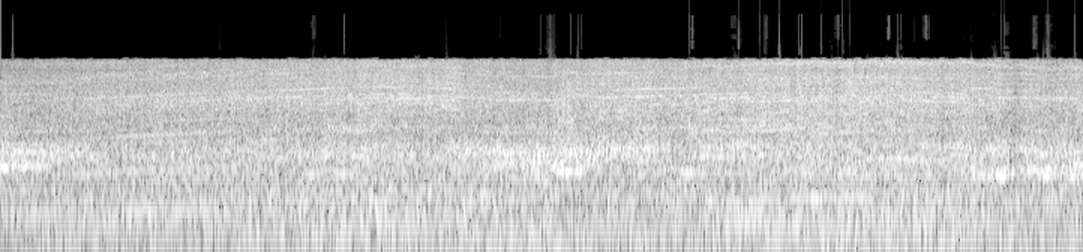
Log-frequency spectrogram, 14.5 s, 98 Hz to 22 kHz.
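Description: Mazda Xedos 6's 2.0-litre V6 pulling hard under full load, its note rising slowly as the revs climb from about 4,000 to 6,000 rpm. A steady rushing noise runs beneath it.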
